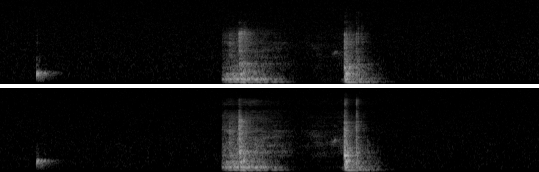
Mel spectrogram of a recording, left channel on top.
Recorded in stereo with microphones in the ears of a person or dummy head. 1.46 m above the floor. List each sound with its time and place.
0.4 s a pop: 70° left (ahead or behind), 4 m
2.2 s a drawer: 40° right (ahead or behind), 1.4 m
